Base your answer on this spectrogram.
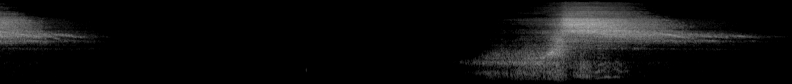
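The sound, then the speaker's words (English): A breathy, hissing tail of air fades out, then after a pause a long whooshing exhale swells and slowly trails off, with no one talking. It is a deliberate whooshing exhale in a breathing exercise, releasing all the air after inhaling deeply through the nose and holding the breath. “Make that whoosh sound as you exhale.”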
